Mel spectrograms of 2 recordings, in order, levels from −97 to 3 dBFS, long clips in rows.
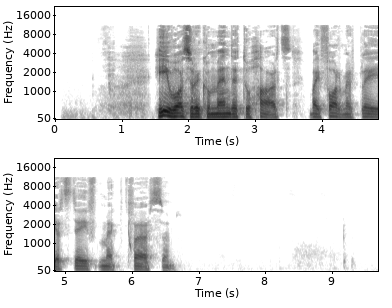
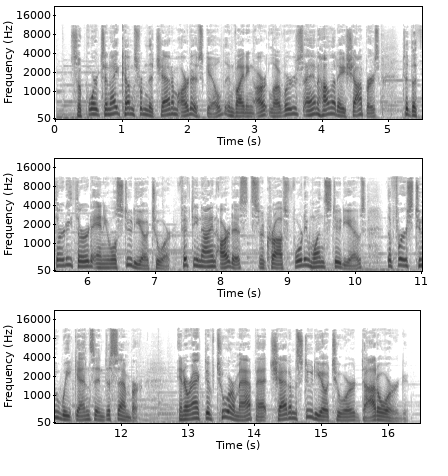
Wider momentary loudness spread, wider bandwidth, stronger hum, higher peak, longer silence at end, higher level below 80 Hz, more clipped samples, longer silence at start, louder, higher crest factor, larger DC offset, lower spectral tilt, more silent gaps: first, 23 LU vs 8 LU; about the same, 11.5 kHz vs 11.5 kHz; neither; first, 0 dBFS vs -8 dBFS; first, 3.15 s vs 0.2 s; first, -46 dBFS vs -56 dBFS; neither; first, 1.55 s vs 0 s; first, -18 LUFS vs -27 LUFS; about the same, 20 dB vs 18 dB; neither; about the same, -6.5 dB/octave vs -5.5 dB/octave; neither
